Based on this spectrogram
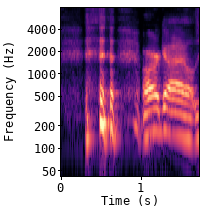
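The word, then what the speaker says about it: Argyles: the Hollywood argiles impressed I said that right argiles yeah I looked that one up cuz it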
